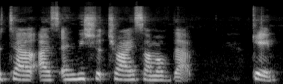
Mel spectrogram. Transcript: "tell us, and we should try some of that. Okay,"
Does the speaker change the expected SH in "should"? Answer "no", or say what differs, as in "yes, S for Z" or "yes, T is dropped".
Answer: no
